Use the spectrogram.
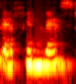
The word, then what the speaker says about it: Religare Finvest: and CRO for Relicare F Invest. Is it pronounced as F Invest or Finvest or what? It is Finvest, Finvest?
